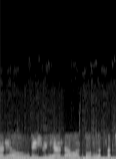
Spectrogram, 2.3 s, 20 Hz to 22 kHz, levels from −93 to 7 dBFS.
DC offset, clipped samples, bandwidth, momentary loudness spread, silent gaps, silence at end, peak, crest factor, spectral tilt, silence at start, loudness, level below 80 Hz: under 0.1%; under 0.1%; 4.6 kHz; 2 LU; none; 0 s; -14 dBFS; 14 dB; -9 dB/octave; 0 s; -30 LUFS; -34 dBFS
